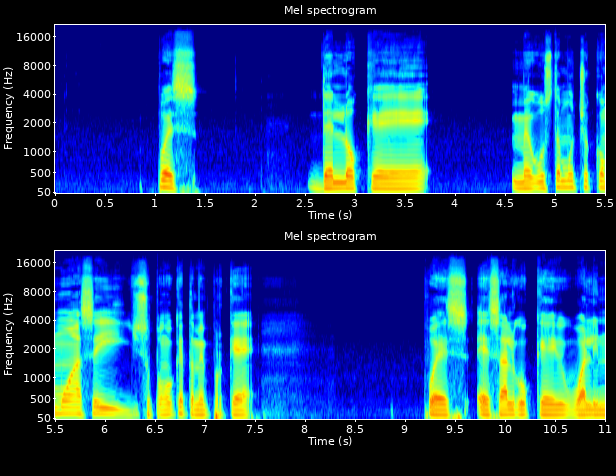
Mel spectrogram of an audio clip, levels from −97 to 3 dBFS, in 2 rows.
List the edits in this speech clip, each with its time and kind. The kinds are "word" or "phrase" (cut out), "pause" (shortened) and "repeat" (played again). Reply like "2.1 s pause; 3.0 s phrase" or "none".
none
